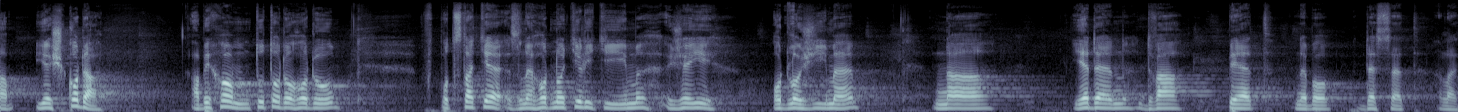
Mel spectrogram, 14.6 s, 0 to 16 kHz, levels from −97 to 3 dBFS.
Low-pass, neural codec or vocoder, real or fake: 14.4 kHz; none; real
